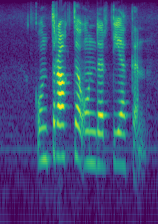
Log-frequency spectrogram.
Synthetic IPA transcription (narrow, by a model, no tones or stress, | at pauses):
kɔntrɐk̚təʔɔndərtiəkə̰n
